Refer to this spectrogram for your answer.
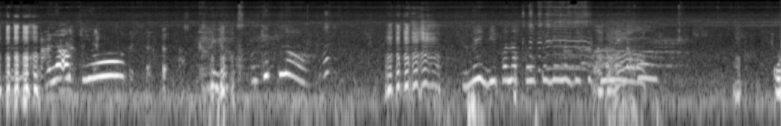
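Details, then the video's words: Goat that has just given birth, giving several quavering, rising-and-falling bleats in quick succession while people converse close by throughout. "nanganak na Ang kambing"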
